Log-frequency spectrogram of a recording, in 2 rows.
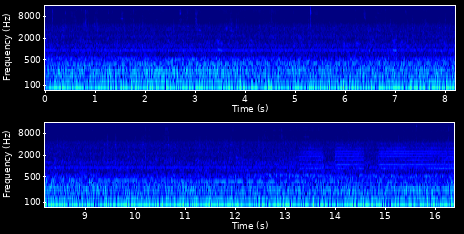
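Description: The engines of an Airbus A320neo hum and rumble inside the cabin as the airliner taxis.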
